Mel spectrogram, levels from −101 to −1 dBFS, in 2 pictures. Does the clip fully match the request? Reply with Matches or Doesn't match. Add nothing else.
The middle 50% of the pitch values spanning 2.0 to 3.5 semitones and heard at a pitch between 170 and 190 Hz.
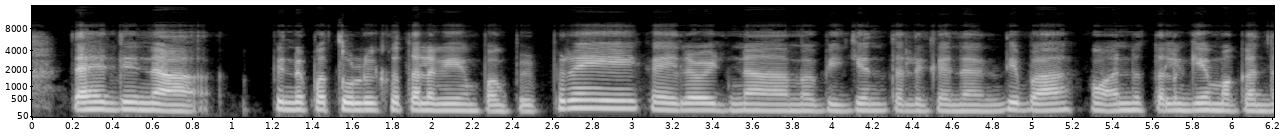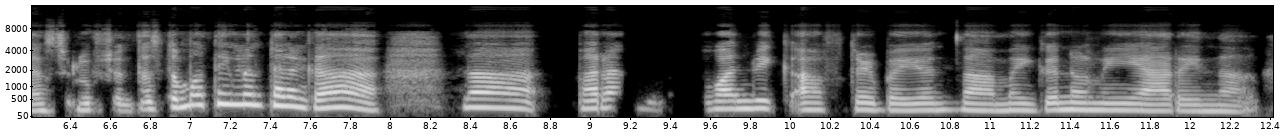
Matches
